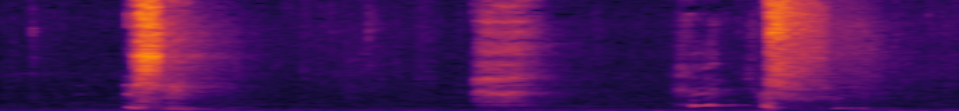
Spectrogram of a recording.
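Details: Induced sneezes after tickling: two sharp sneezes with a gasping breath and a brief voiced catch between, over faint room hum. Sneeze.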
